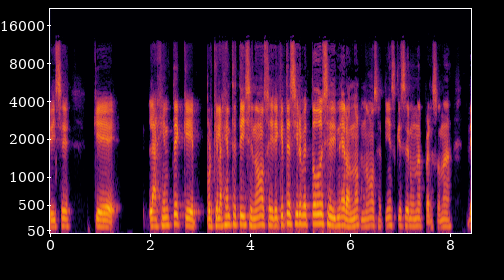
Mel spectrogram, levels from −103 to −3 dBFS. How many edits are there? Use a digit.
1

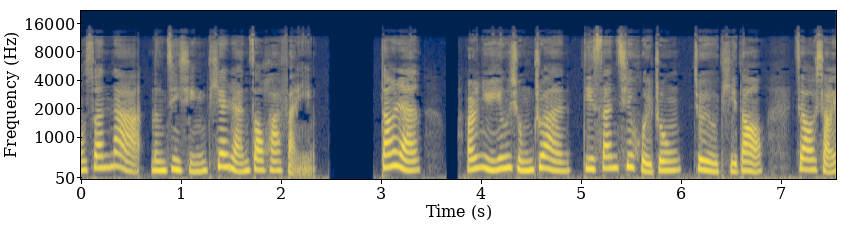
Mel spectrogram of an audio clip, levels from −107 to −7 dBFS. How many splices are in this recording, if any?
1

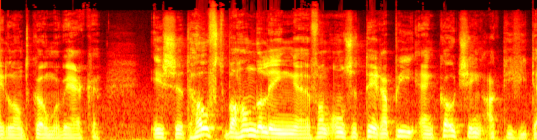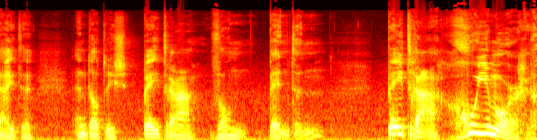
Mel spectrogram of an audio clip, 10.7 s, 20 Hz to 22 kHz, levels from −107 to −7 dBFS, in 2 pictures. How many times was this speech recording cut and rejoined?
0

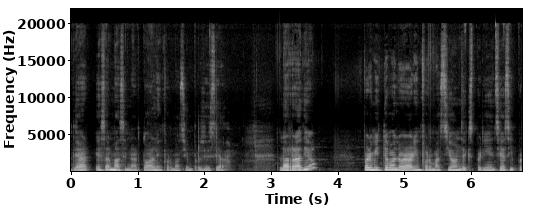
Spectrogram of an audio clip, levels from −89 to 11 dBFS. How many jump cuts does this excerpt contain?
2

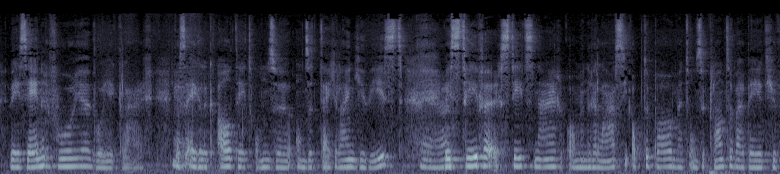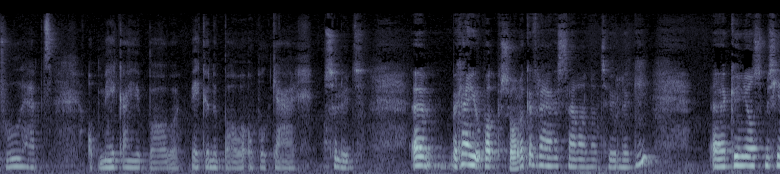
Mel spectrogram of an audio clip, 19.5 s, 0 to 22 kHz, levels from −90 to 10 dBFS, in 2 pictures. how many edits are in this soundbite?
2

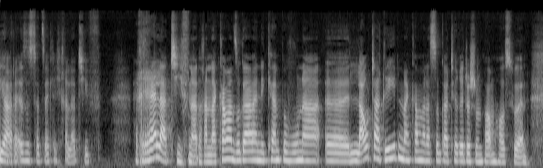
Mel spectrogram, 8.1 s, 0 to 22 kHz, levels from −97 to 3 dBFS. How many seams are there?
0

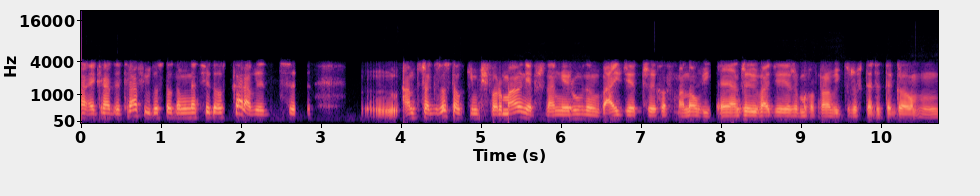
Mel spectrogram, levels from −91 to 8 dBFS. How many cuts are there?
0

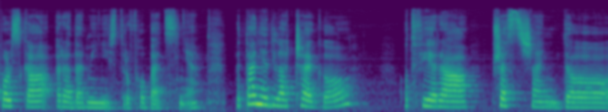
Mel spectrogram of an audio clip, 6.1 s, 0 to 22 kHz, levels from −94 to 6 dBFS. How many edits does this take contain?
1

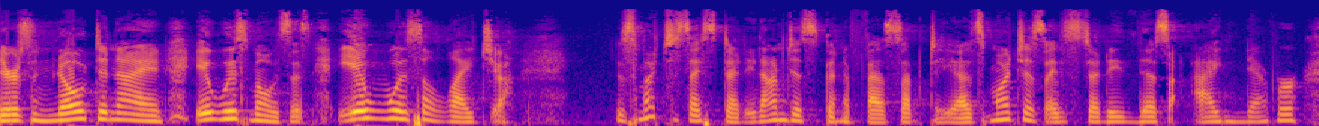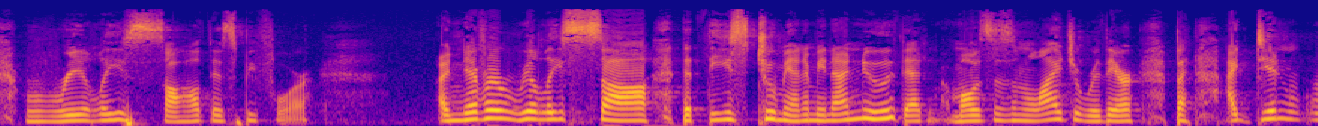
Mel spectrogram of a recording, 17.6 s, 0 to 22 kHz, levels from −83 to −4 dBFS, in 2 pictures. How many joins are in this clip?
1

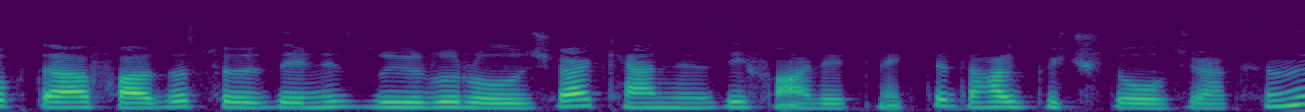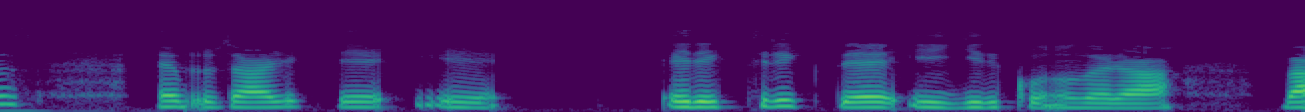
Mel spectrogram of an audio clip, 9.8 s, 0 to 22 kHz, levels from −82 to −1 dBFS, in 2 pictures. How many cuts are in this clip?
1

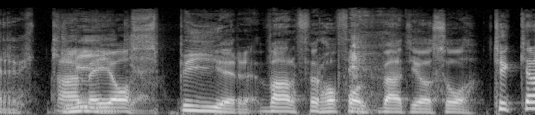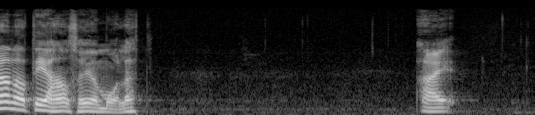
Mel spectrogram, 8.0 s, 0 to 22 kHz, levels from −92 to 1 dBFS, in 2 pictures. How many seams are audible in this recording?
1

